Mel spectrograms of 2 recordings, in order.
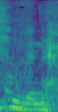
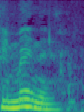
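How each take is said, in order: First: The name is pronounced with French sounds. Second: The name is pronounced with Spanish sounds. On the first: "on va le dire en français. ... Vous allez dire Guy Jiménez" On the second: "Si vous voulez le dire en espagnol, ça va être Jiménez"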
